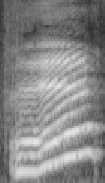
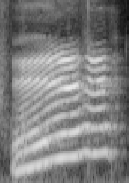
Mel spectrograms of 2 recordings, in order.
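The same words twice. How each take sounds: First: Higher and louder teasing eh; playful eh. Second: Much higher, louder eh, pushed further; bigger playful eh. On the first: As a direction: nudge the viewer, pleased. Showing off matching birth flowers. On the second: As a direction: top the first one with glee. Repeated, even more delighted. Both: Real, not acted.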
